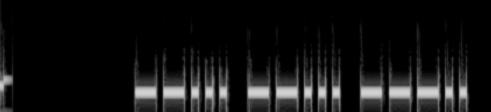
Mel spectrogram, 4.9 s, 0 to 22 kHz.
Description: Morse code, heard as a keyed tone, about 17 wpm, 700 Hz. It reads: 778
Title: Common Cut Numbers - 3-Digit 17wpm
